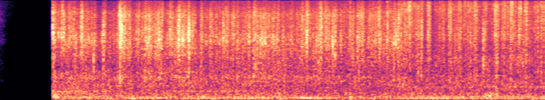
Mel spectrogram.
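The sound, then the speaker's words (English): Steady, heavy rain pours down after a brief moment of silence, a dense continuous hiss with scattered drops pattering, no voices present. “The forecast was... Rain.”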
